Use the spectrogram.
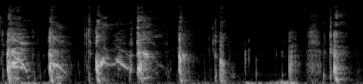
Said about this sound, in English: Sorry, I've had this cough the last few days. Don't know what's going on here. I have quite a fever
